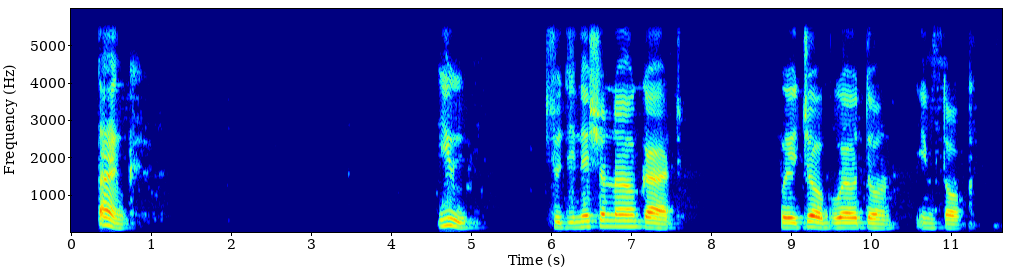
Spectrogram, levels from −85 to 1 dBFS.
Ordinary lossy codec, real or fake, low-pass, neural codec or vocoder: none; real; 5.4 kHz; none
